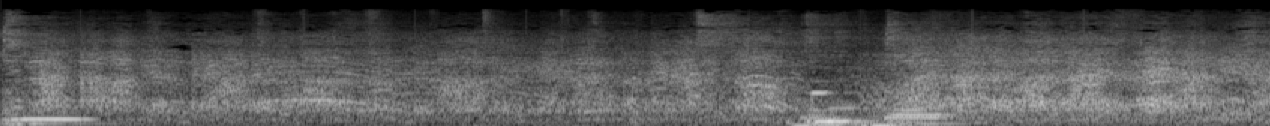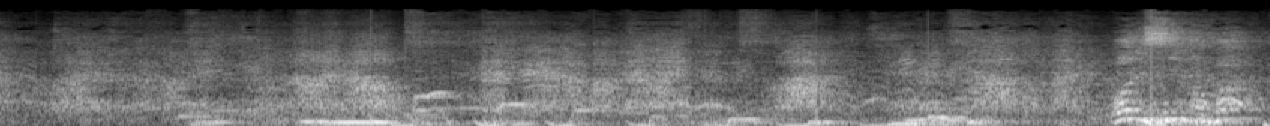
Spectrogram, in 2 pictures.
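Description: A large concert crowd at a Brega Light show in Ibicuí, Bahia, roars, cheers and shouts continuously, building to louder bursts of yelling toward the end, with occasional voices rising out of the mass.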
